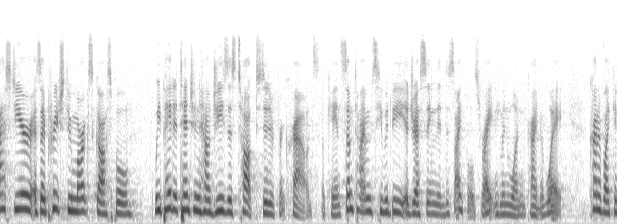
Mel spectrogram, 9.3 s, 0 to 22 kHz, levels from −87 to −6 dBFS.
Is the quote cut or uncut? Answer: cut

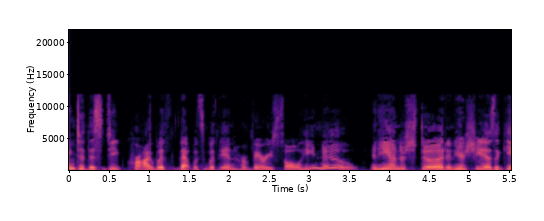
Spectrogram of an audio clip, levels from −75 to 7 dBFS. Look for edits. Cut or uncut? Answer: cut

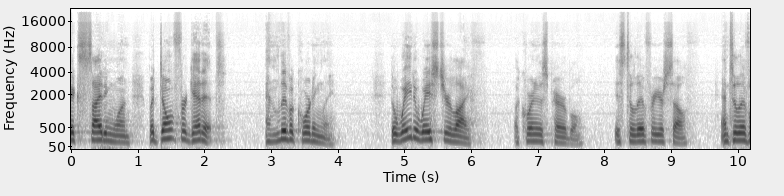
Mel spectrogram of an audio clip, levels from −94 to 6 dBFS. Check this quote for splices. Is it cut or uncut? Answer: cut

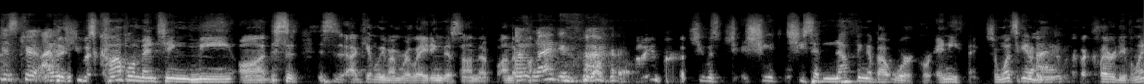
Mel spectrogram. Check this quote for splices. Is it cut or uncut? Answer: cut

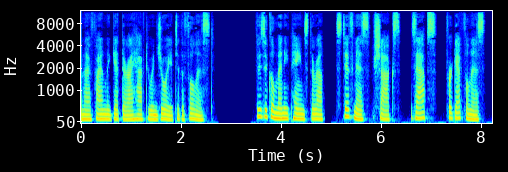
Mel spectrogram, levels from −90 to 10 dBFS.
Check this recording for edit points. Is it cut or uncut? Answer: cut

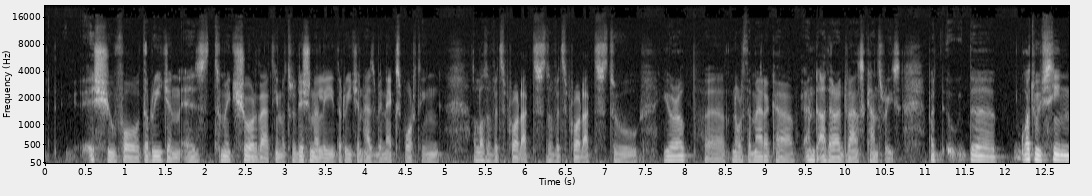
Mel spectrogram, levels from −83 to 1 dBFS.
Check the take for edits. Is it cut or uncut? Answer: cut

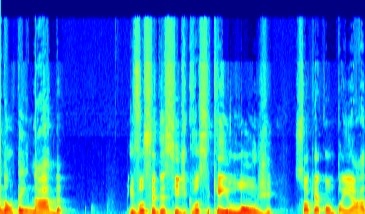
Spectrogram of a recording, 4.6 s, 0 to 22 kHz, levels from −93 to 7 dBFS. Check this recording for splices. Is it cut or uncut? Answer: uncut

